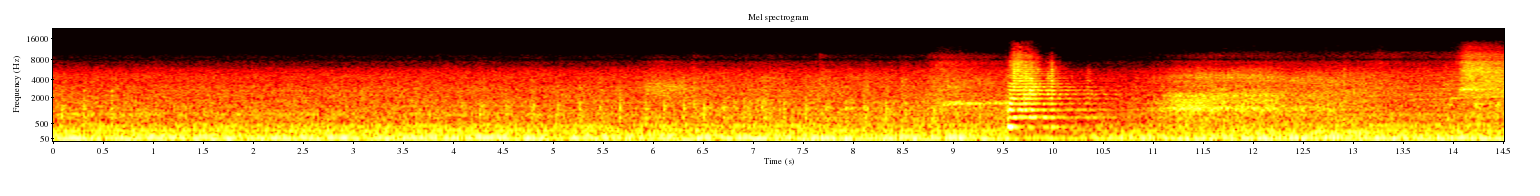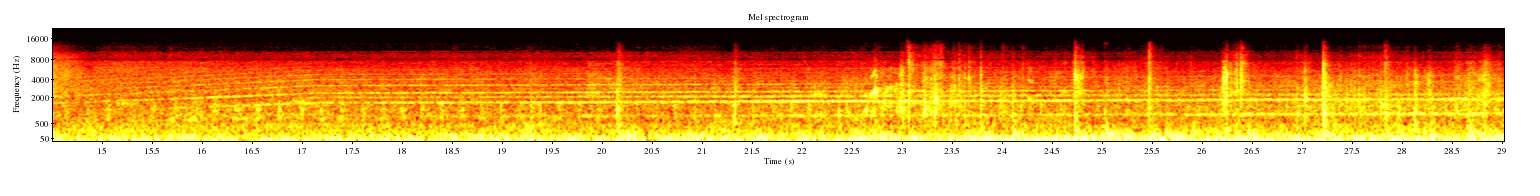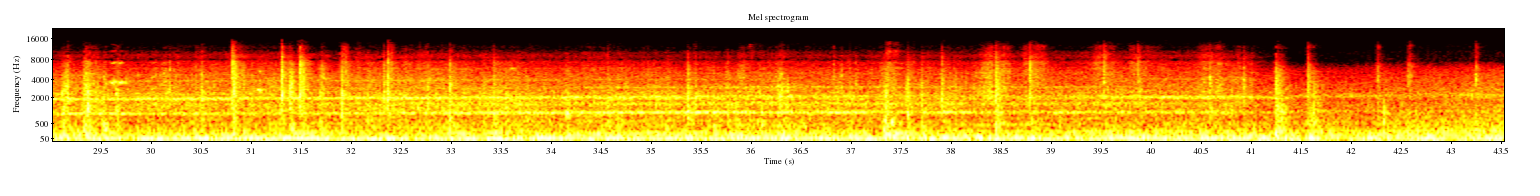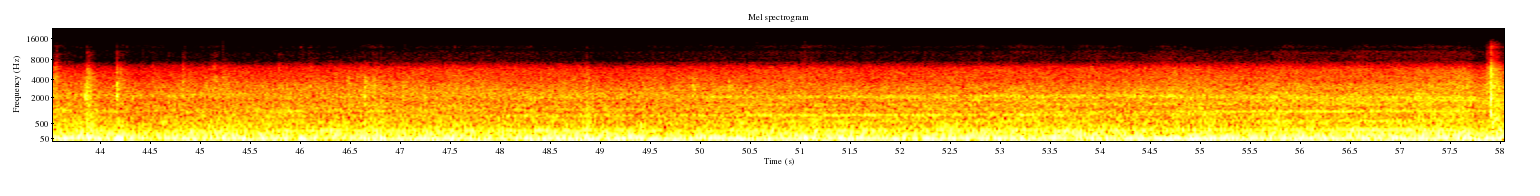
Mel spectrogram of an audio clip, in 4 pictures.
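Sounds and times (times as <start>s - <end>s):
electric locomotive rumble and whine: 0.0s - 58.0s
wheels clicking over rail joints: 14.9s - 44.9s.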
